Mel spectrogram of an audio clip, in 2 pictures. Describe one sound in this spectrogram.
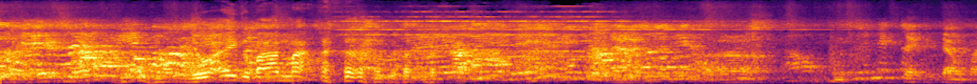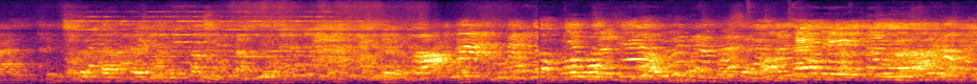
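Many men and women talk and chatter at once, close by.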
